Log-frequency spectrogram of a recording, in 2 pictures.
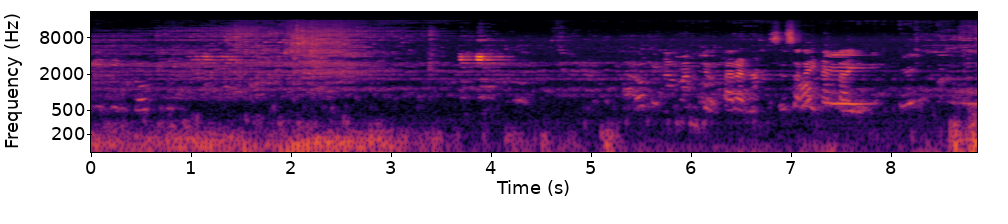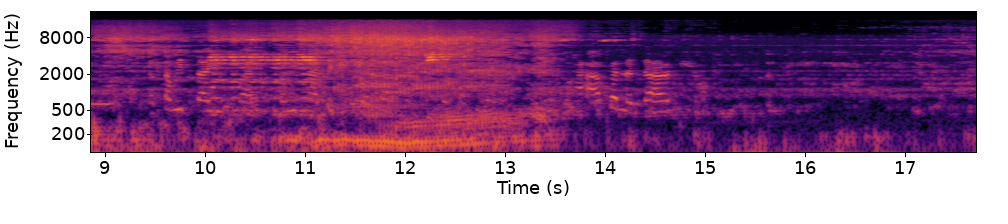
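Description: Street traffic rumbles outdoors.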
